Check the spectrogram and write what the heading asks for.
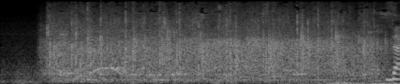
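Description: Audience applauding, starting about half a second in and going on steadily.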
